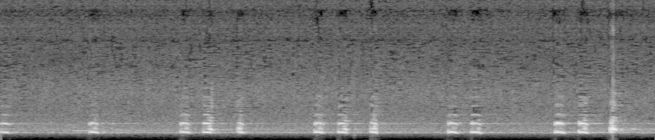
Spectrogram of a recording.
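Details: Swan giving short, nasal honks in clusters of two or three, each burst about a second apart, over a quiet, clean background with one sharp click near the end.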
